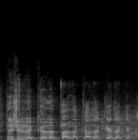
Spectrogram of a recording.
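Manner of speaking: high French gibberish, laughing; mock French. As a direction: fake French singing babble. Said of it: "they sing in French".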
